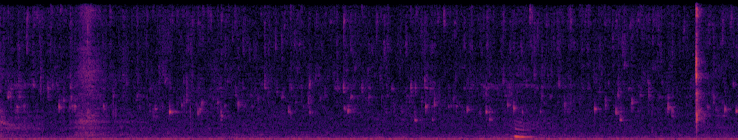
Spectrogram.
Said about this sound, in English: That's my heater doing its job. And there's my filter.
